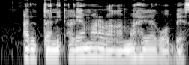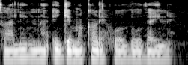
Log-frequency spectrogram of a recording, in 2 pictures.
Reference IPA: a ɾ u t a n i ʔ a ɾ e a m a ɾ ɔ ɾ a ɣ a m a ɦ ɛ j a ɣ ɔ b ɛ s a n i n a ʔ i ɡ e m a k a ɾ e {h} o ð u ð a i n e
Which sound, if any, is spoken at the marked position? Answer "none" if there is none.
h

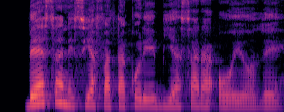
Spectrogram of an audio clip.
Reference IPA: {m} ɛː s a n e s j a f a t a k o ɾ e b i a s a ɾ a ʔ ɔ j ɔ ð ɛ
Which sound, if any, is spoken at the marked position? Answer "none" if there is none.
b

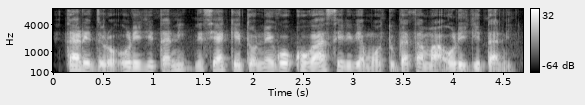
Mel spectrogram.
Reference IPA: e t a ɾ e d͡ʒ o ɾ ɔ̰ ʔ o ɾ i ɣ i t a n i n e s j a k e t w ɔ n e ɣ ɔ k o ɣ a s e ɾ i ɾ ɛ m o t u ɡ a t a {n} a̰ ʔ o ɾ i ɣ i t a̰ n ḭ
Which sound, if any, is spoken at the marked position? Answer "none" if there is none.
m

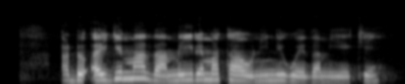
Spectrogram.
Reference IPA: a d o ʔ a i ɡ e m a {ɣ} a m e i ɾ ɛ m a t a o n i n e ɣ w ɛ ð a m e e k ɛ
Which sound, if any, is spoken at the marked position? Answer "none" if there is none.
ð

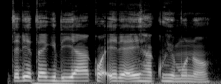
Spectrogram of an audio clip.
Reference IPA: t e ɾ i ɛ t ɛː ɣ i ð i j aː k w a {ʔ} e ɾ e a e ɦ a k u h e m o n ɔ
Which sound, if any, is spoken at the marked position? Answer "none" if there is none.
ʔ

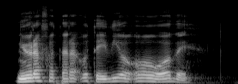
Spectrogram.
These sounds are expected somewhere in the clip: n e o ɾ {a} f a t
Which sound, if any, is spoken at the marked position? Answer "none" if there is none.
a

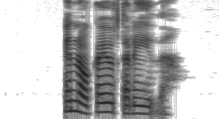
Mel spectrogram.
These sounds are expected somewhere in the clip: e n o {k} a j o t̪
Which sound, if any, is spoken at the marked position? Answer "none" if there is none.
k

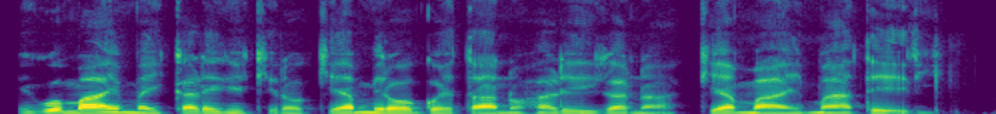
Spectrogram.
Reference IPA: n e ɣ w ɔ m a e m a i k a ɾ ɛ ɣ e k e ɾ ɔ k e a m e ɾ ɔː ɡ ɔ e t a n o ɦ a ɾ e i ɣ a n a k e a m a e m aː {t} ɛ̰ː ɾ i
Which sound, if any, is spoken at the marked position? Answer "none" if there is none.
t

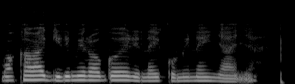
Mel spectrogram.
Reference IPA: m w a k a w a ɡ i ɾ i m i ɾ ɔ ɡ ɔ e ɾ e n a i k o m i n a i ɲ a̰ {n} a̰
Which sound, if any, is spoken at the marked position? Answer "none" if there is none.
ɲ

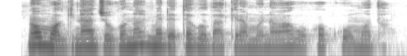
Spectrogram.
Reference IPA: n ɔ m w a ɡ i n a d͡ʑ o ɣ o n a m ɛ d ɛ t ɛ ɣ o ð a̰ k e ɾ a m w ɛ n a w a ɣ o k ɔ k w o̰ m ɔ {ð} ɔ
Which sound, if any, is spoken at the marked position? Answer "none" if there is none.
ð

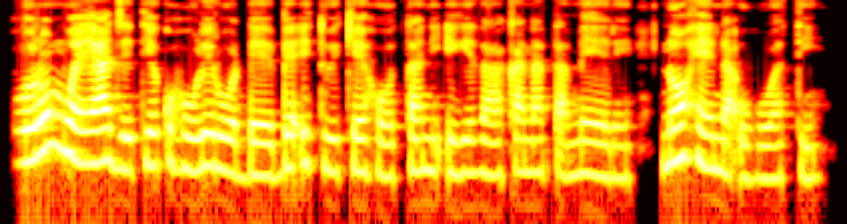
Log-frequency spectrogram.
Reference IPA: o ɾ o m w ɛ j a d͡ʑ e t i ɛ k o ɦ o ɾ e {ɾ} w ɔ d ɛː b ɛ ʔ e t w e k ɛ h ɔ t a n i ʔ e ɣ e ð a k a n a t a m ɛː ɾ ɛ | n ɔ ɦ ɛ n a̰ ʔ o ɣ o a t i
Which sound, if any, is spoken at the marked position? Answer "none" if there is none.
ɾ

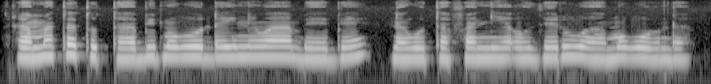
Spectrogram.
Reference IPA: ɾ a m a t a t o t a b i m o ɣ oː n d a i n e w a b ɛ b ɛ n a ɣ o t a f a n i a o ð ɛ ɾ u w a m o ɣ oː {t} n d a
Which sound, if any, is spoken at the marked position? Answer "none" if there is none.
none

